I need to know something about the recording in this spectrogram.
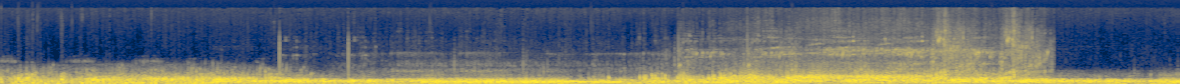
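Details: Continuous low, gurgling rumble with shifting pitch: stomach growling (borborygmi).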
